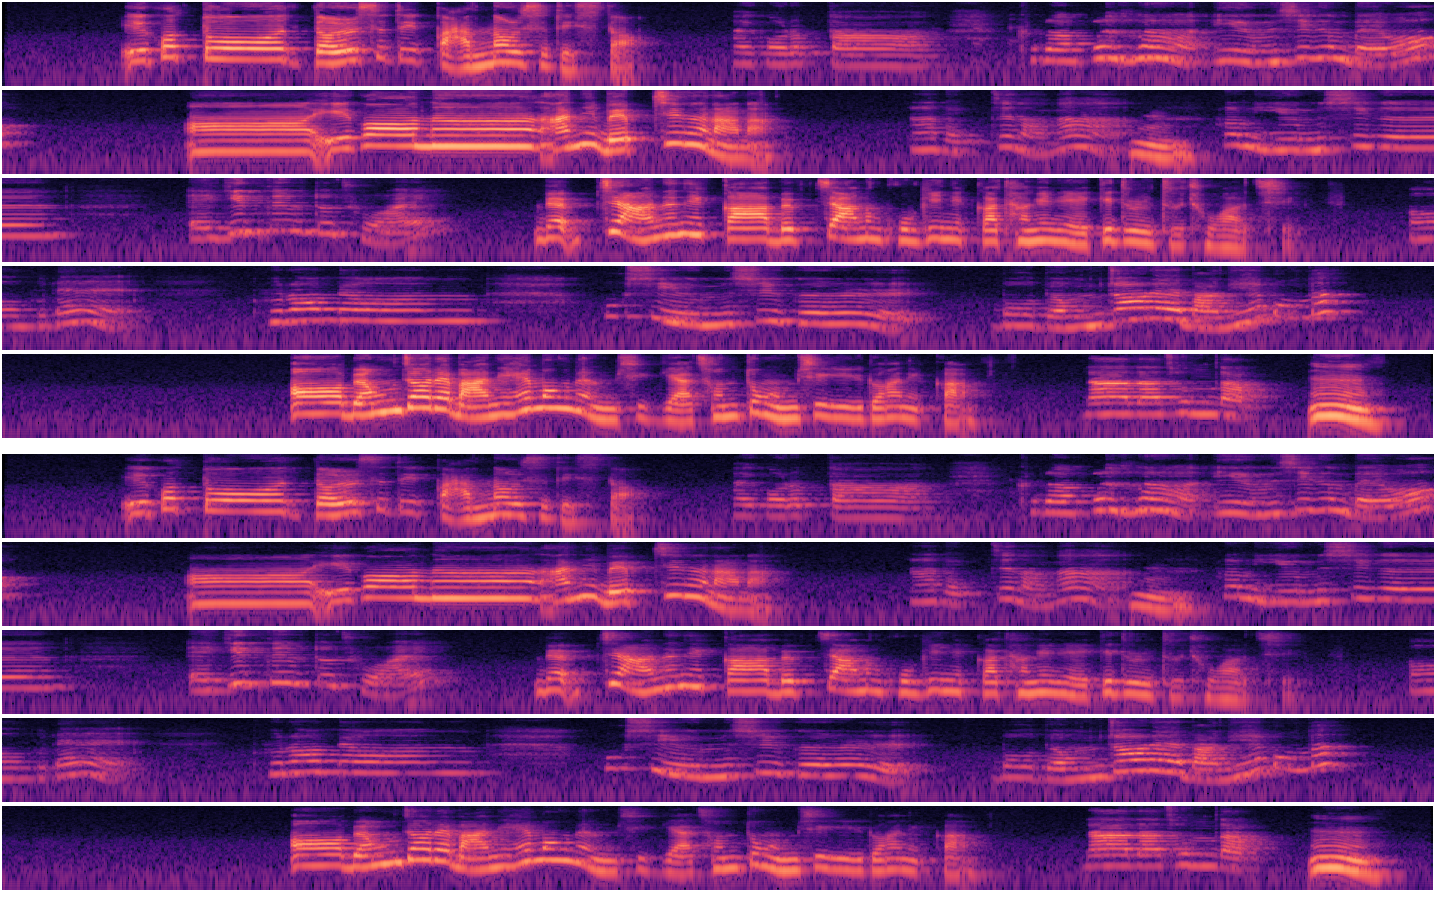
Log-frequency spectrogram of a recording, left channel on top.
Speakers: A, on the left; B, in the centre.
A: 이것도 넣을 수도 있고, 안 넣을 수도 있어.
B: 아, 이거 어렵다. 그러면 <laughs> 이 음식은 매워?
A: 어, 이거는, 아니, 맵지는 않아.
B: 아, 맵진 않아?
A: 음.
B: 그럼 이 음식은 애기들도 좋아해?
A: 맵지 않으니까, 맵지 않은 고기니까, 당연히 애기들도 좋아하지.
B: 어, 그래. 그러면 혹시 음식을 뭐 명절에 많이 해 먹나?
A: 어, 명절에 많이 해먹는 음식이야. 전통 음식이기도 하니까.
B: 나, 나 정답.
A: 음.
